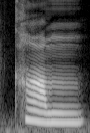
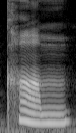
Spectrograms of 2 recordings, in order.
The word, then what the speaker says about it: calm: You don't have to fold your entire lip, but just Calm. Notice the L is silent. Calm.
